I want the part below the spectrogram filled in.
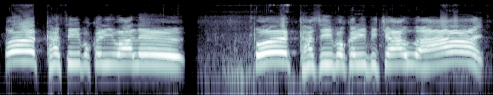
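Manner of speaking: loud, very drawn-out vendor call; slow, carrying hawker's shout; street hawker's cry. Acted. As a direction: stretch the cry long down the lane. Goat buyer crying through the village.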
